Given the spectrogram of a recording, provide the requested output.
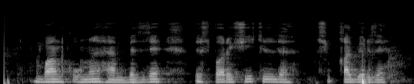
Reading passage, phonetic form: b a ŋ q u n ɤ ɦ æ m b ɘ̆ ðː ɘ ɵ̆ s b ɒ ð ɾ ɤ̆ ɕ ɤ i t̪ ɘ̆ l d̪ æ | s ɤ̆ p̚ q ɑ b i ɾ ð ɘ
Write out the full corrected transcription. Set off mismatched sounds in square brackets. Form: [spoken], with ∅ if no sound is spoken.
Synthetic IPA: b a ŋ [k] u n ɤ ɦ æ m b ɘ̆ ðː ɘ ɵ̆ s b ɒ [∅] ɾ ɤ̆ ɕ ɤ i t̪ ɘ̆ l d̪ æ | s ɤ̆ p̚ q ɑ b i ɾ ð ɘ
